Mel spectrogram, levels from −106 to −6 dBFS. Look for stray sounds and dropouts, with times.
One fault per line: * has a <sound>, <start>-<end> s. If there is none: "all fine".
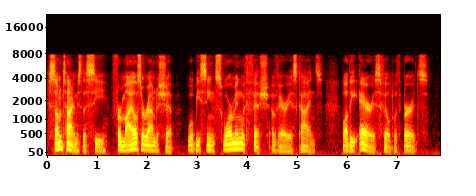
all fine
